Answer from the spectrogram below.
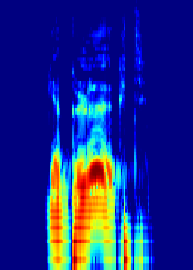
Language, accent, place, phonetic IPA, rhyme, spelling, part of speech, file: German, Germany, Berlin, [ɡəˈbløːkt], -øːkt, geblökt, verb, De-geblökt.ogg
- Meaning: past participle of blöken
